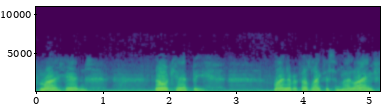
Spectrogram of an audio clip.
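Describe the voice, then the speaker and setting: An actor playing a groggy, hungover, flirtatious wisecracker with a hesitant, pleading manner in 1940s radio style. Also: male voice, a little high, a little slow, natural voice. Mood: groggy, puzzled. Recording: tinny, noisy 1940s radio recording.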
